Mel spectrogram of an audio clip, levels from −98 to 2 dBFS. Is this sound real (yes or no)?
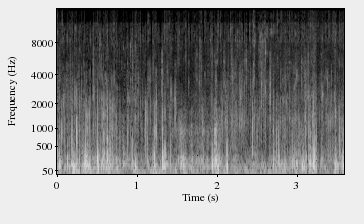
yes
